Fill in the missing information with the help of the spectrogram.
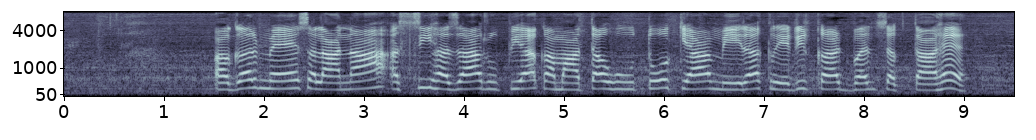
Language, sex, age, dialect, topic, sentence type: Hindi, female, 25-30, Marwari Dhudhari, banking, question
